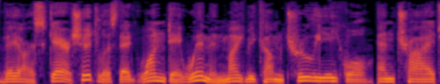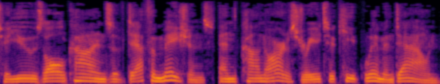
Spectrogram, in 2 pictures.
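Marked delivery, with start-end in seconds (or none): none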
